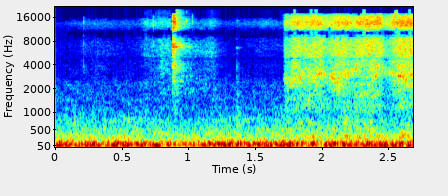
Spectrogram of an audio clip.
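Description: Hands rub pepper, thyme, rosemary and crushed sage into a thick Florentine steak, a steady close-up dry scraping and rubbing that continues without pause, with no talking.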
